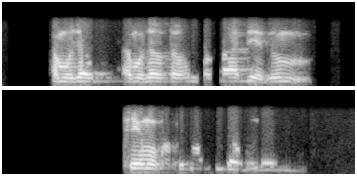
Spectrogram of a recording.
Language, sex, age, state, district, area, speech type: Manipuri, male, 30-45, Manipur, Thoubal, rural, conversation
